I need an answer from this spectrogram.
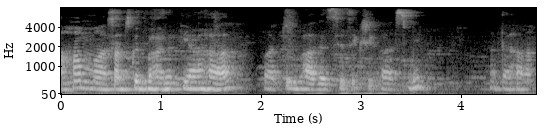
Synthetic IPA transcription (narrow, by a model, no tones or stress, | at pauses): ɐɦɐmsɐ̃mskɾɪt̪̚bʱaːɾɐt̪jaːɦɐ̆pɐt̪uɾbʱaːɡɐsjɐsikʂikaːsmi | ɐt̪ɐɦɐ̆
